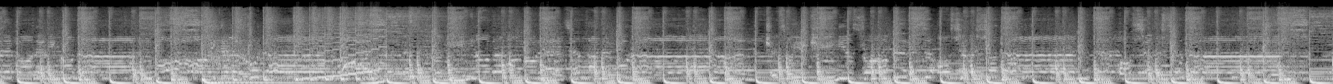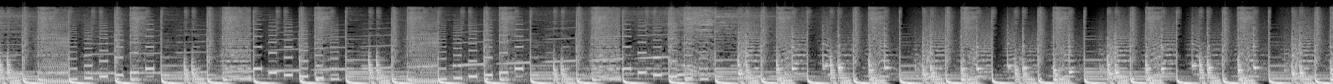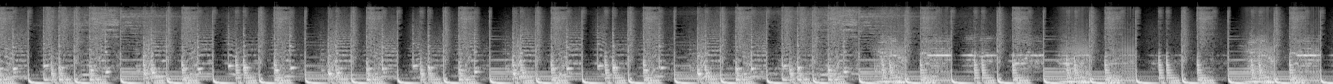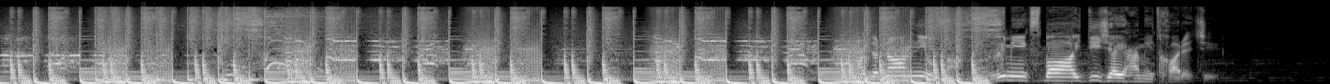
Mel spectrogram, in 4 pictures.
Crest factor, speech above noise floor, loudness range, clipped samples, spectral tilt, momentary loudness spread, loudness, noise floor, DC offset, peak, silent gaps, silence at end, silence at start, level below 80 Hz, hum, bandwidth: 8 dB; 50 dB; 2 LU; under 0.1%; -5 dB/octave; 4 LU; -9 LUFS; -66 dBFS; under 0.1%; 0 dBFS; none; 1.25 s; 0 s; -14 dBFS; none; 16.5 kHz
